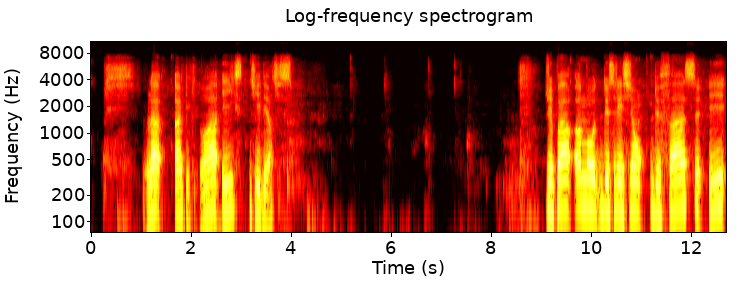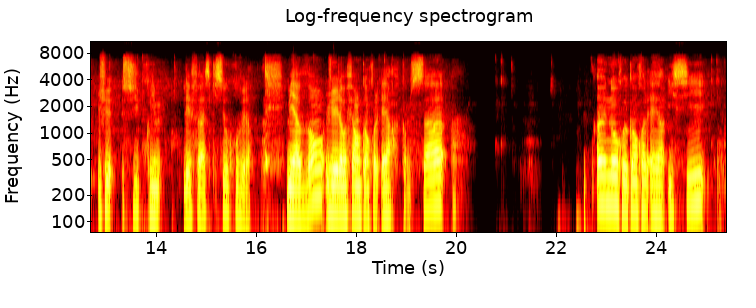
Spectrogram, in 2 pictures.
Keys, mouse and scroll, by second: 0.5 z, 1.4 alt+right click, 2.4 x, 4.3 z, 5.2-6.4 middle drag, 6.4-6.8 shift+scroll down 5, 6.8 middle click, 7.6 ctrl+scroll down 1, 7.9-8.5 scroll up 1, 8.7 ctrl+Tab, 9.9 middle click, 10.7 right click, 11.1 shift+right click, 11.4-13.7 middle drag, 13.7 shift+right click, 14.0-14.4 scroll up 1, 14.4-17.1 middle drag, 17.1 right click, 18.1 ctrl+r, 21.1-22.4 middle drag, 22.4 ctrl+r.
